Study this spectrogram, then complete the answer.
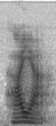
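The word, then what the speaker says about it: היה: So with a ha, ya, and the he at the end is silent. So when you see the he at the end, you don't have to force it. You don't have to try to pronounce it.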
